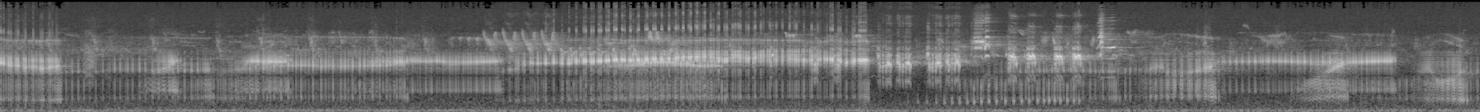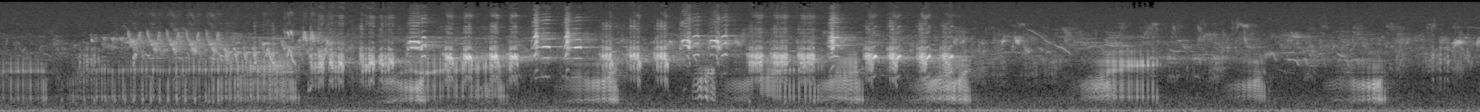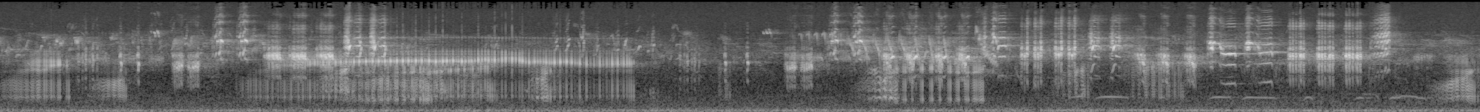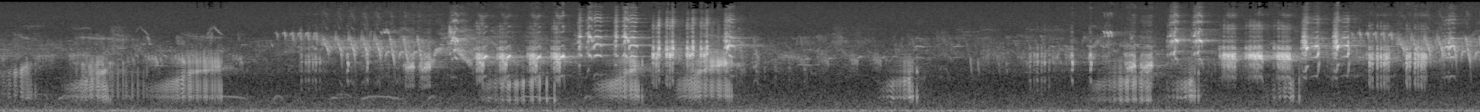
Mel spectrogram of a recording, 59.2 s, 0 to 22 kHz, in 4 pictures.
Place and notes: Gmina Tykocin, Poland - great reed warbler and marsh frogs soundscape ...
Kiermusy ... great reed warbler singing ... frog chorus ... sort of ... pond in hotel grounds ... open lavalier mics either side of a furry tennis bat used as a baffle ... warm sunny early morning ...
13 May 2014, 05:10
